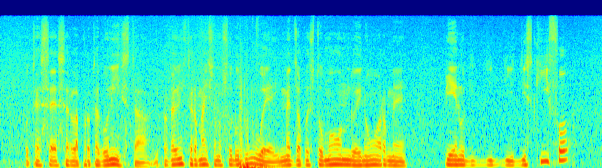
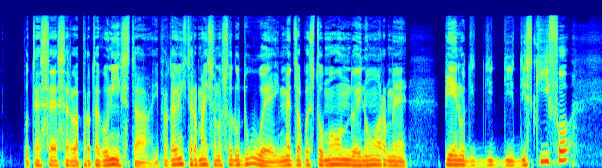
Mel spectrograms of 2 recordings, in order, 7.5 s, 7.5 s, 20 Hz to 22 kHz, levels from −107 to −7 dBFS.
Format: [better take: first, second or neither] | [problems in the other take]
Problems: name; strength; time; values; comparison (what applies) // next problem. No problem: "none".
second | hiss; noticeable; throughout; 15 dB below the speech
